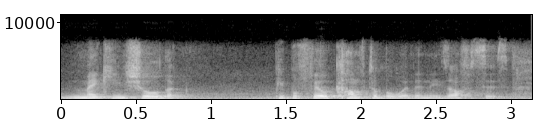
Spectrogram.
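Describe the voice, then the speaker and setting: With an English accent, a man speaks with fairly even intonation. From England. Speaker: tech company specialist. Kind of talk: interview. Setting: trade event in an office.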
